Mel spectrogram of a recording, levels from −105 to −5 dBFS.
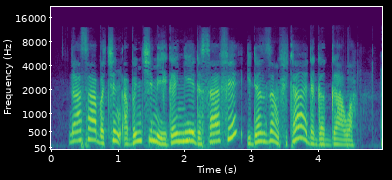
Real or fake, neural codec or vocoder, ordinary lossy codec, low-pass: fake; autoencoder, 48 kHz, 128 numbers a frame, DAC-VAE, trained on Japanese speech; AAC, 32 kbps; 19.8 kHz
